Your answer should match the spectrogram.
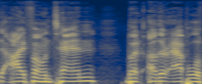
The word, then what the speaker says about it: iPhone X: The company said iPhone X is originally meant to be pronounced iPhone 10, but it is now known throughout the entire company and its users as iPhone X.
